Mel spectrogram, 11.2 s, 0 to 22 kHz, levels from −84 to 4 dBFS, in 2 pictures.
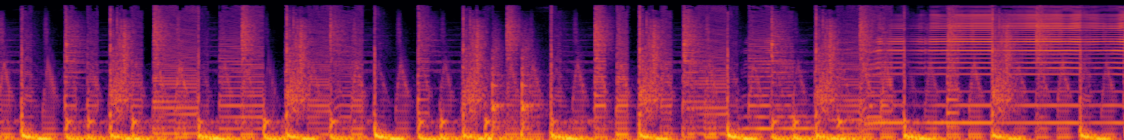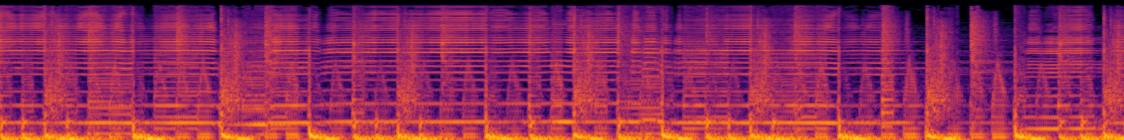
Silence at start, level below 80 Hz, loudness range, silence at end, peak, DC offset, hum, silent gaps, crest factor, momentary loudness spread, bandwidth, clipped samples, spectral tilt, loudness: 0 s; -16 dBFS; 3 LU; 0 s; -2 dBFS; under 0.1%; none; none; 10 dB; 4 LU; 19.5 kHz; under 0.1%; -4 dB/octave; -14 LUFS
